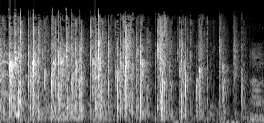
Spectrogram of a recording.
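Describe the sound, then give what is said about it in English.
A round of applause from a small group, with dense overlapping claps rising and falling steadily for a few seconds, fairly loud with no voices on top. “Round of applause.”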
